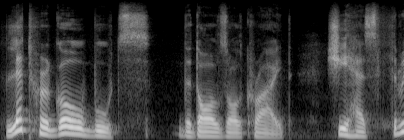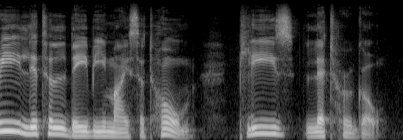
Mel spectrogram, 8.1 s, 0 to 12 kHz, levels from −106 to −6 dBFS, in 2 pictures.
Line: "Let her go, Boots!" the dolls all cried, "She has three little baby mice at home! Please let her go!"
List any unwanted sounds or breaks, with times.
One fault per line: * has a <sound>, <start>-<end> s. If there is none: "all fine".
all fine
